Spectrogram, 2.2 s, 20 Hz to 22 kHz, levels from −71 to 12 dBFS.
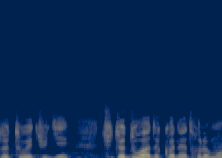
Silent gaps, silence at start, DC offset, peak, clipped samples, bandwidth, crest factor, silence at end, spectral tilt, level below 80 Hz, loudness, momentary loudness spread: none; 0 s; under 0.1%; -8 dBFS; under 0.1%; 7.4 kHz; 22 dB; 0 s; -7 dB/octave; -68 dBFS; -30 LUFS; 14 LU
